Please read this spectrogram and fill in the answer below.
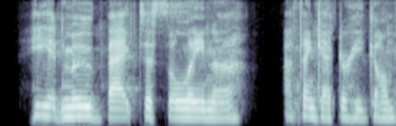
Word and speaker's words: Celina: Oh, it's Celina.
